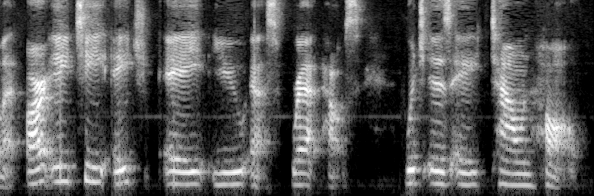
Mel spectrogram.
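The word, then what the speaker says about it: Rathaus: um it's a very pretty it's called a rat house let me spell that r-a-t-h-a-u-s rat house which is a town hall which i find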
